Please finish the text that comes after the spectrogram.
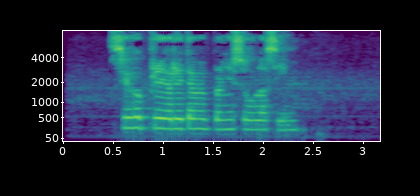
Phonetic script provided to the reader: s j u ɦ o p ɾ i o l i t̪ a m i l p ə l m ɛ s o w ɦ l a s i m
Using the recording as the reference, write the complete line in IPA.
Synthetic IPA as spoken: s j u ɦ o p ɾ i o ɾ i t̪ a m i p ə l ɲ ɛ s o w ɦ l a s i m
